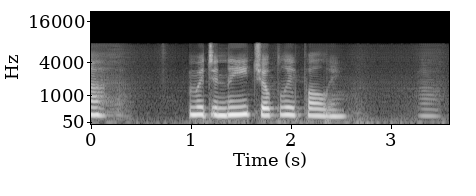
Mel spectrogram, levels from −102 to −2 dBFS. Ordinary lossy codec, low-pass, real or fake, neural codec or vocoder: none; none; fake; codec, 16 kHz, about 1 kbps, DyCAST, with the encoder's durations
